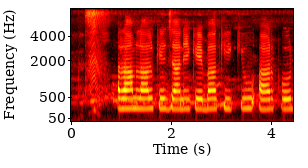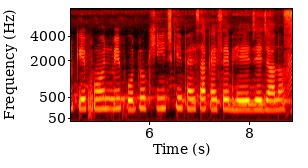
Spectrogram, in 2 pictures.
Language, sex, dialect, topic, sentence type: Bhojpuri, female, Western, banking, question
